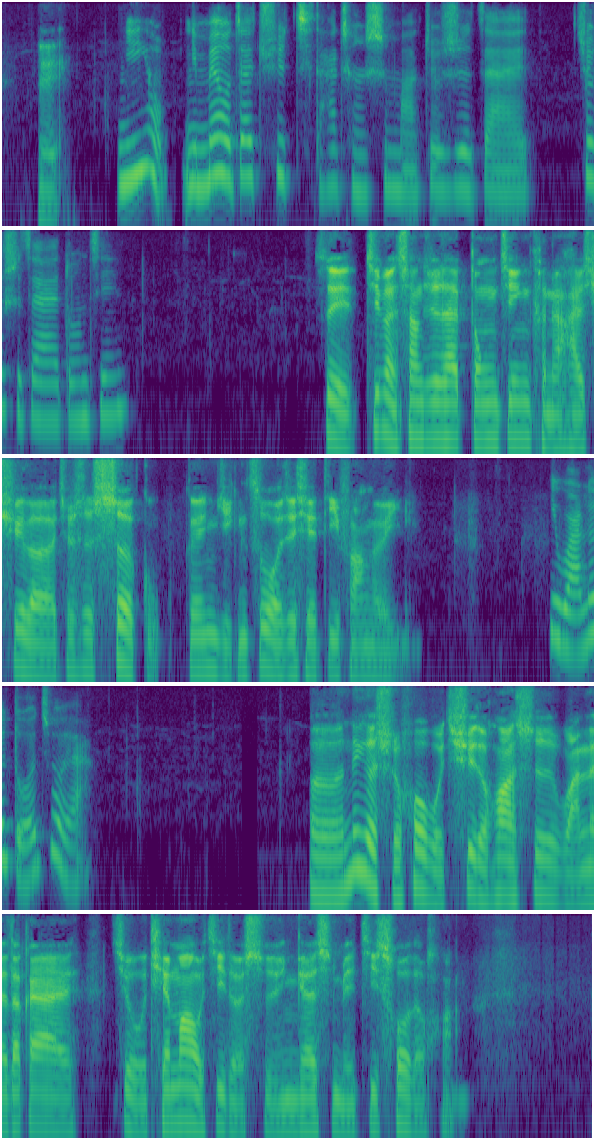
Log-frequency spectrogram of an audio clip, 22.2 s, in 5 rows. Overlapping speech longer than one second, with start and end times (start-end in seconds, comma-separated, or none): none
